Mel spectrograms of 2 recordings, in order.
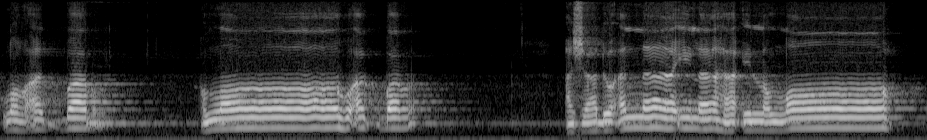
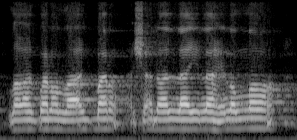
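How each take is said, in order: First: It is said slowly and drawn out. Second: It is said quickly, phrases run together. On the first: The speaker calls it wrong. "Jangan kayak adzan" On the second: The speaker calls it right. "cepat-cepat, fahdur"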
